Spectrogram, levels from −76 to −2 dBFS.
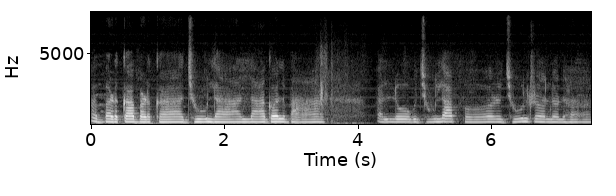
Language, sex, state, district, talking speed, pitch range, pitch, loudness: Bhojpuri, female, Uttar Pradesh, Ghazipur, 105 wpm, 180-190 Hz, 185 Hz, -17 LUFS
